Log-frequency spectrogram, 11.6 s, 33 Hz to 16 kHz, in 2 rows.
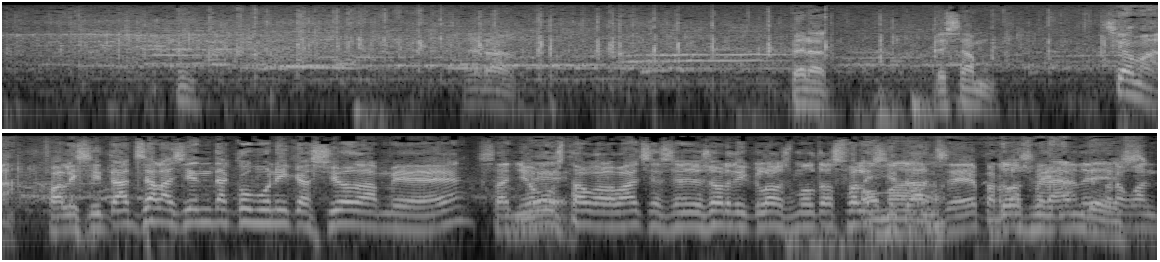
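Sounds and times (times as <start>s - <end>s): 
large crowd applauding for a goal scorer: 0.0s - 9.0s
large crowd cheering for a goal scorer: 0.0s - 11.5s
speech: 0.9s - 1.2s, 2.3s - 2.8s, 3.9s - 11.5s.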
